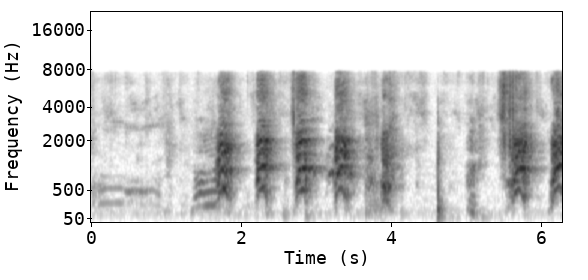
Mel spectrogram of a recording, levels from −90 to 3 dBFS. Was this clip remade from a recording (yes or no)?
no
